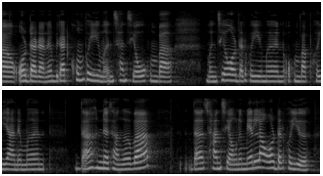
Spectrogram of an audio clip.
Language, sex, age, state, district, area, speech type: Bodo, female, 18-30, Assam, Kokrajhar, rural, spontaneous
